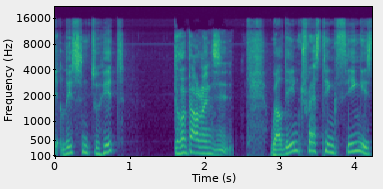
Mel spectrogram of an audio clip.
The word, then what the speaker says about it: lundi: Well, the interesting thing is that in that case, as you can see, the nasal is not as clear. So basically, it's pronouncing a little bit of N, I would think.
